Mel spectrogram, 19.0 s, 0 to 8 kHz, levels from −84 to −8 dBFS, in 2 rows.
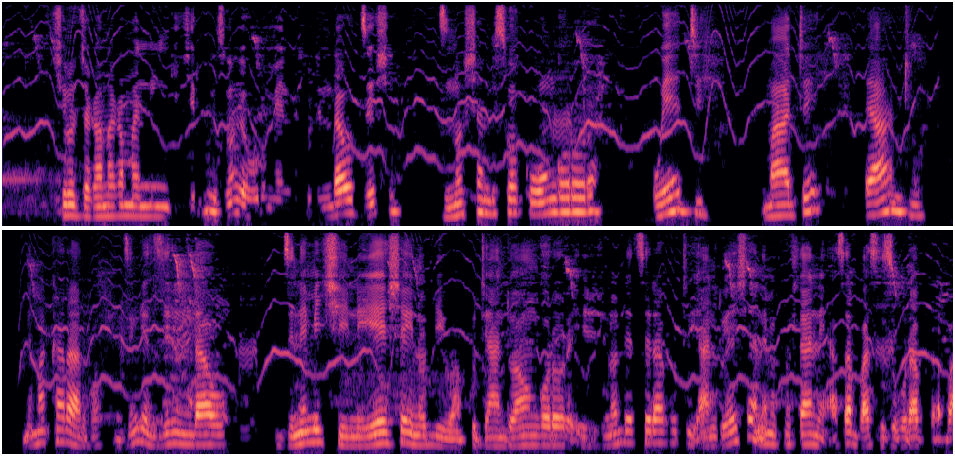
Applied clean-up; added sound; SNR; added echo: classical method spectral subtraction.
